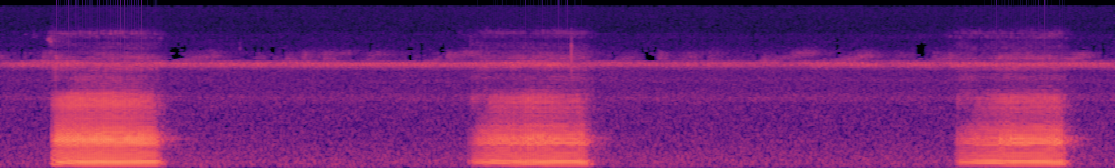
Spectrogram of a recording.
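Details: Poppy, a Cavalier King Charles Spaniel, snoring in three rough, buzzing breaths, each about a second long and spaced roughly four seconds apart, with quiet pauses and a faint steady hum between them.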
